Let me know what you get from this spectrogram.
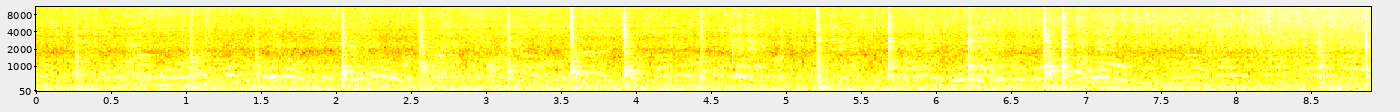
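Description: Cubed bull liver sizzling on a large flat metal griddle while a metal spatula stirs it, scraping and clicking sharply against the griddle many times.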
